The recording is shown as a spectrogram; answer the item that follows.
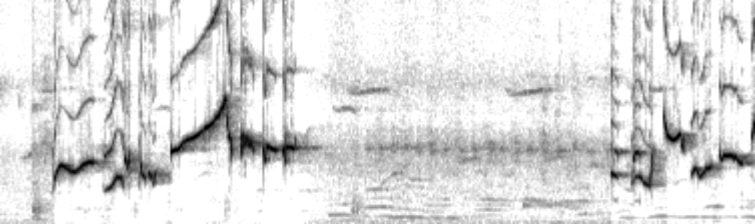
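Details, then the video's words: Kacer (Oriental magpie-robin) in loud ngeplong bait song to provoke rival birds: sharp rising whistles and slides, a long held tone, a quieter gap with low murmuring, then a fresh series of clipped whistled phrases. "Suara burung Kacer gacor paling efektif untuk pancingan kacer"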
